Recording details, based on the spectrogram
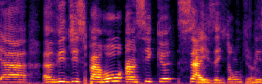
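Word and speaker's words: Sayze: Size c'est pas le size de numéro. Ça s'écrit S-A-Y-Z-E. C'est autre chose. C'est Size.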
